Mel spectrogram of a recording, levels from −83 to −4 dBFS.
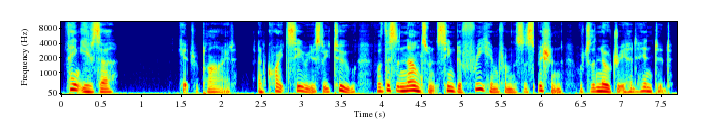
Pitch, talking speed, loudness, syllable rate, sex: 150 Hz, 185 wpm, -18 LUFS, 6.0 syllables/s, female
